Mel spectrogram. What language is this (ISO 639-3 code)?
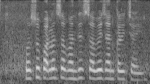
bho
